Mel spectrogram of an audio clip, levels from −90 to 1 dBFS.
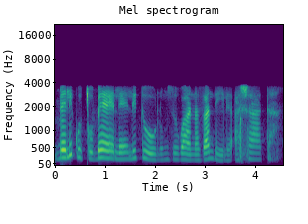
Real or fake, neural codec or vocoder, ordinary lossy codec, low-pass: real; none; none; 3.6 kHz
